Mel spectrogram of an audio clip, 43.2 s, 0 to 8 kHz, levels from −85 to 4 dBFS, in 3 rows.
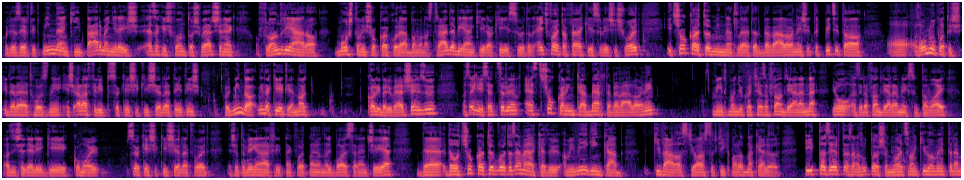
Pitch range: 105-130 Hz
